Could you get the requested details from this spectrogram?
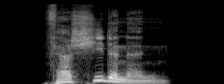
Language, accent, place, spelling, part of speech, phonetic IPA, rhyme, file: German, Germany, Berlin, verschiedenen, adjective, [fɛɐ̯ˈʃiːdənən], -iːdənən, De-verschiedenen.ogg
- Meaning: inflection of verschieden: 1. strong genitive masculine/neuter singular 2. weak/mixed genitive/dative all-gender singular 3. strong/weak/mixed accusative masculine singular 4. strong dative plural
